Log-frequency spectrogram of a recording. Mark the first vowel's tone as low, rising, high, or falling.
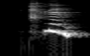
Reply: falling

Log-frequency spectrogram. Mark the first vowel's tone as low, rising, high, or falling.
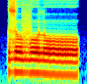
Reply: high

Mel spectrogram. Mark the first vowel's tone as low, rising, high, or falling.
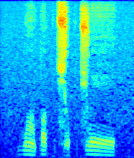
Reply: falling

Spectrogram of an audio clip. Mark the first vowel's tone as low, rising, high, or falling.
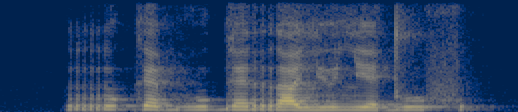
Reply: rising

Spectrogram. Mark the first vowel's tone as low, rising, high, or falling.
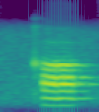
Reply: low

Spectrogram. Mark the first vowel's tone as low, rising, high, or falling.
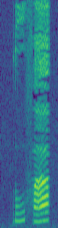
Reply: rising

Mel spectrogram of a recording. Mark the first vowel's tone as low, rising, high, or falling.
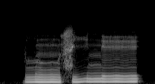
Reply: low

